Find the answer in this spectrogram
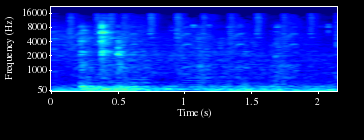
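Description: Steel tube bars of a cargo roof basket shaken by hand, a few light metal rattles near the start from a loose, unbolted joint between the basket's sections.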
